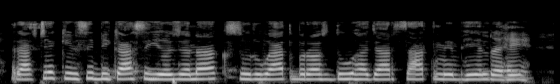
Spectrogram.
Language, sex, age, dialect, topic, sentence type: Maithili, female, 25-30, Eastern / Thethi, agriculture, statement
